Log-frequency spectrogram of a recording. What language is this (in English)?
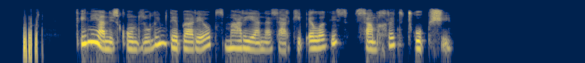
Georgian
